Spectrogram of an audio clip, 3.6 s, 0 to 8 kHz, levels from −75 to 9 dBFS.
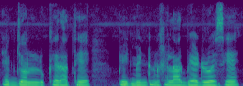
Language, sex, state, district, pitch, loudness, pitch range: Bengali, male, Assam, Hailakandi, 135 Hz, -18 LUFS, 130-140 Hz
